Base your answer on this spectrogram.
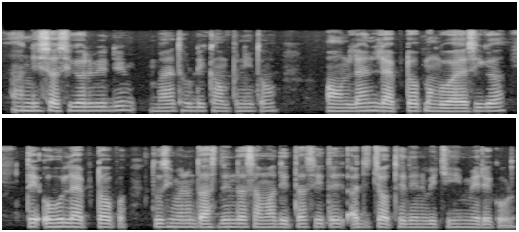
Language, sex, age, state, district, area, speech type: Punjabi, male, 18-30, Punjab, Mohali, rural, spontaneous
